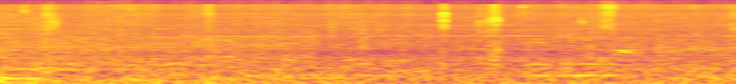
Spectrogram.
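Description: Steady low car engine and road rumble from inside a moving car, a continuous near drone with faint background sounds.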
